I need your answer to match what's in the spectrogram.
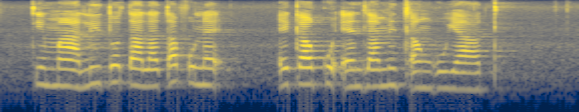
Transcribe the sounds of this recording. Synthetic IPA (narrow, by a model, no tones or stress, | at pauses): timalitɔtʼalatʼafuna | ɛkakuʔɛnd͡ɮamit͡ɬʼaŋɡujaːtʼu̥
